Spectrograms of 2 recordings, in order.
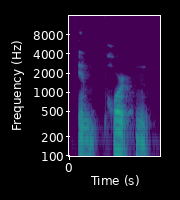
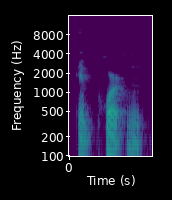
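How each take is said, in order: No difference in how they are said.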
